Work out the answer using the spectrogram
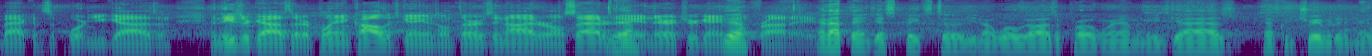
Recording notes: live from Walk-On's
